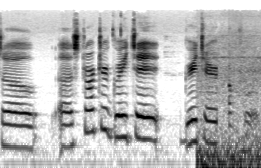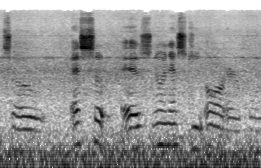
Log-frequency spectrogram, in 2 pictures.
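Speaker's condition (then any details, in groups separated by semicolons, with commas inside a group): No condition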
